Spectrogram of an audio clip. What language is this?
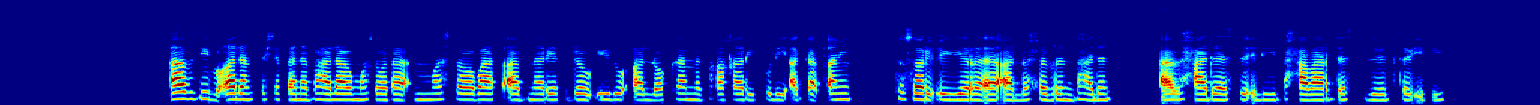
Tigrinya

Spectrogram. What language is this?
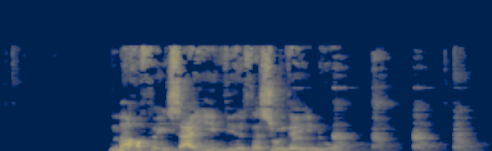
Kabyle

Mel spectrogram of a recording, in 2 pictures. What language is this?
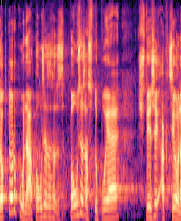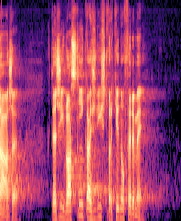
Czech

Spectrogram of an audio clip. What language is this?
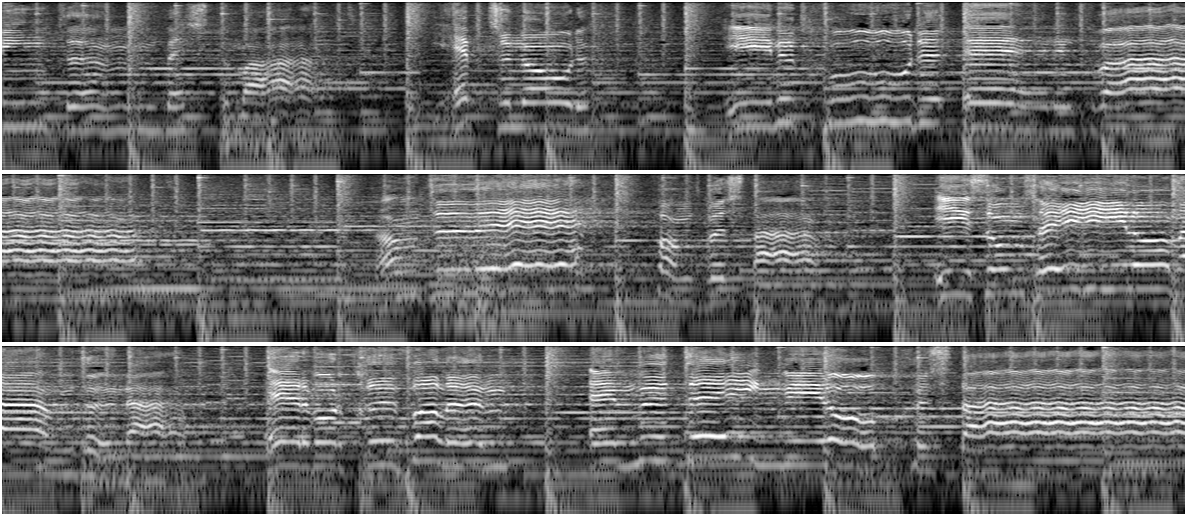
Dutch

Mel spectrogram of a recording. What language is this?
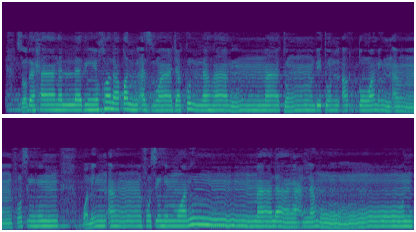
Arabic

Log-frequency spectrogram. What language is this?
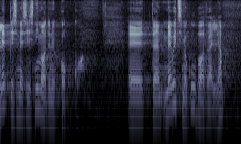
Estonian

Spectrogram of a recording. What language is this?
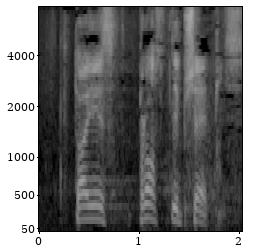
Polish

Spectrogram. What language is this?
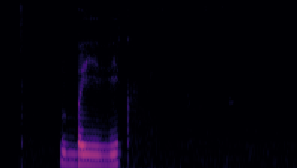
Russian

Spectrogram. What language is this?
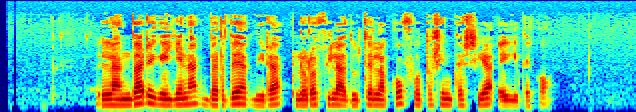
Basque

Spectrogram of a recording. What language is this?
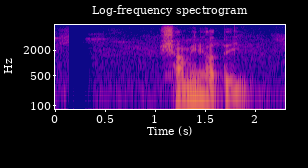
Bangla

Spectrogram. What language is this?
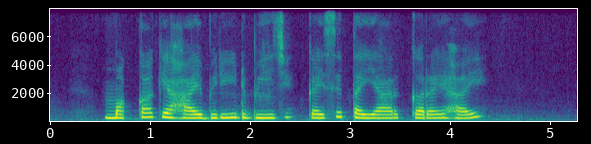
Magahi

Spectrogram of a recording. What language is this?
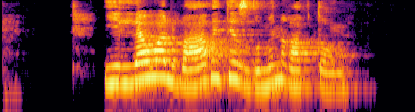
Kabyle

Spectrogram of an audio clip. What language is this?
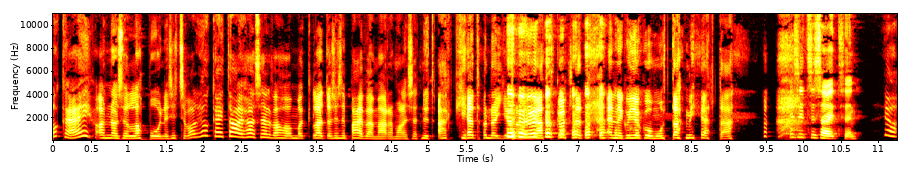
Finnish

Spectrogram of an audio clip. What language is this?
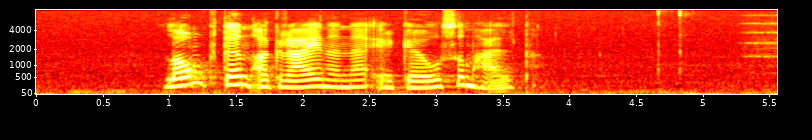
Faroese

